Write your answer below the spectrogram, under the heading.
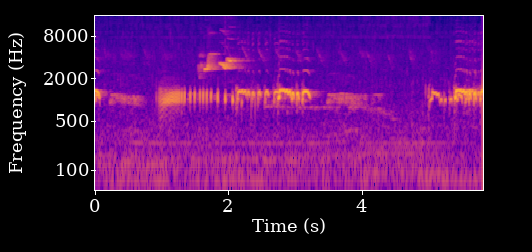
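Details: Zebra dove singing nonstop, a clear master recording for daily training: rapid staccato cooing notes form a pulsed trill around a steady mid pitch, broken by short pauses, with a brief higher note in the middle.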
